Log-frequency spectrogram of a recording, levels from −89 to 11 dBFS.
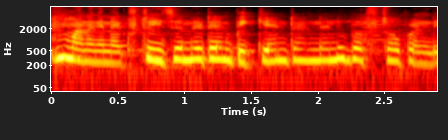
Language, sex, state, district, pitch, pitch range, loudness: Telugu, female, Andhra Pradesh, Visakhapatnam, 275 Hz, 265-295 Hz, -17 LUFS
